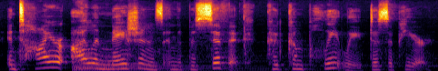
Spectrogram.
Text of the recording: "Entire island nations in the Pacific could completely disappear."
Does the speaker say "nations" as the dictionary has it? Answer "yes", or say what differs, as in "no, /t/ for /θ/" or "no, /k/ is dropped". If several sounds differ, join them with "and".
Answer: yes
